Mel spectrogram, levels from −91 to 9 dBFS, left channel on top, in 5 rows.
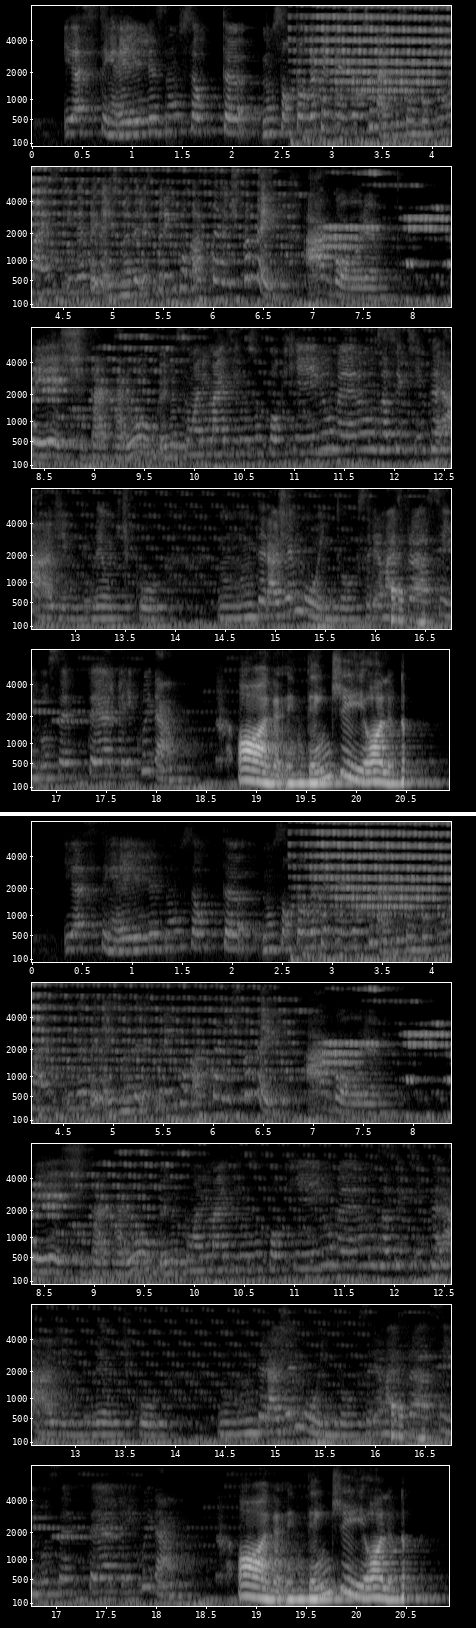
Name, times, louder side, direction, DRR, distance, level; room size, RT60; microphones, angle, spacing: voice 1, 0.3-7.8 8.4-18.3, left 3 dB, 65° left, 2.0 m, -48 dB
sound 1, 2.6-19.6, equal, ahead, 1.0 m, -46 dB
voice 2, 18.8-20.5, left 3 dB, 30° left, 0.7 m, -27 dB
26.5 x 12.0 x 8.2 m
head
